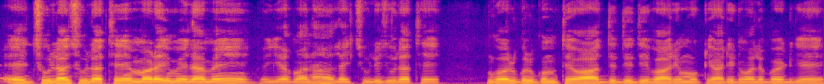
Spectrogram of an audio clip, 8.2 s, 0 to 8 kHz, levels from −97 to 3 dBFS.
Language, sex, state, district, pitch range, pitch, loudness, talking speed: Chhattisgarhi, male, Chhattisgarh, Rajnandgaon, 120-125 Hz, 120 Hz, -17 LUFS, 180 wpm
